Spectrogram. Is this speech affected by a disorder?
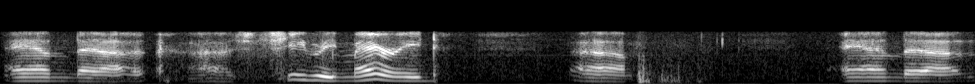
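Yes: Parkinson's disease; long-standing, tremor, trouble with fine hand work as watchmaker, hard to eat; shivering, shaking at time of recording.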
